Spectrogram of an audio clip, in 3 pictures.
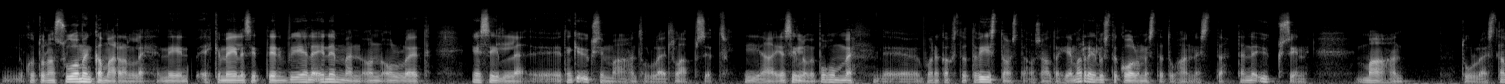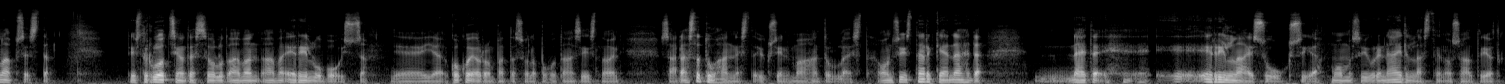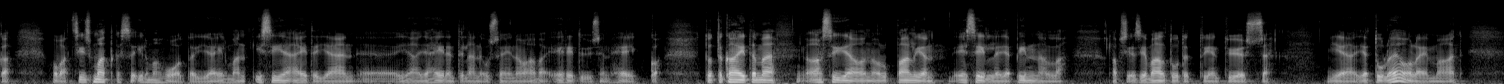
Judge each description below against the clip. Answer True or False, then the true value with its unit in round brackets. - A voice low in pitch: True (85 Hz)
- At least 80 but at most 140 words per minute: True (135 wpm)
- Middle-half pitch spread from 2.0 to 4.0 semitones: False (5.2 semitones)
